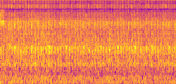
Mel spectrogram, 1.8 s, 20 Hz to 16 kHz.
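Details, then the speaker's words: Kenworth T600 semi idling with the fan engaged via a newly installed manual air-line fan clutch switch: heavy smooth diesel idle with steady rushing fan roar, no knocks; fan clutch working. "Gotta hear the little air hiss, and you can really feel it engage right away and hear it too."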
